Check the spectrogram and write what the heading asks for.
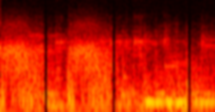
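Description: Dramatic film background music: a few loud percussive crashes, roughly one every half second to second, over held sustained notes.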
